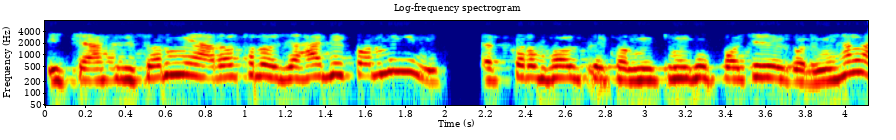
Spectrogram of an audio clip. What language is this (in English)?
Odia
